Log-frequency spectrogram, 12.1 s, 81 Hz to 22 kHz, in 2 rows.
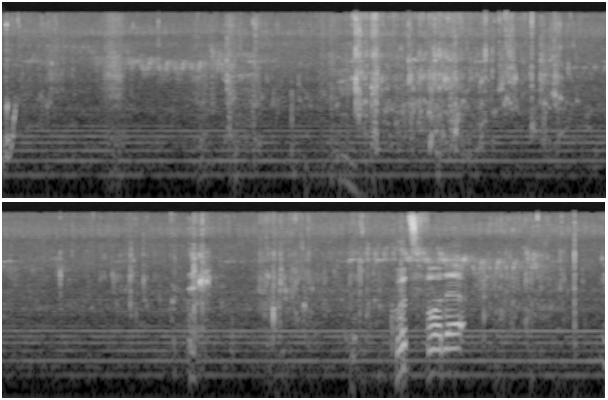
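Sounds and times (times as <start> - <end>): water splashing: 2.2 - 5.9, 6.6 - 9.9, 10.7 - 11.8.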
